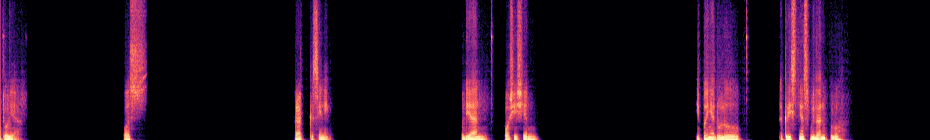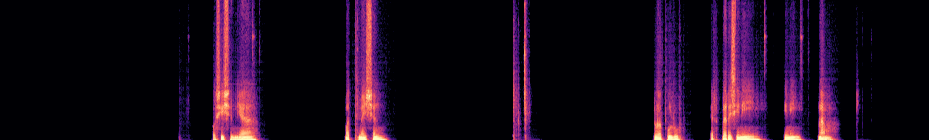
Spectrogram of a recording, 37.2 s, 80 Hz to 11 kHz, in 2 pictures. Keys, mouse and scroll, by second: 0.1 middle click, 0.4 click, 0.6 click, 1.9 click, 2.1 click, 3.6 click, 4.9-7.3 drag, 11.5 middle click, 11.9 middle click, 12.3 middle click, 13.5 click, 14.9 click, 17.3 typing, 18.0 Return, 19.2 middle click, 19.2 scroll down 1, 19.9 middle click, 20.2 typing, 20.2 middle click, 22.3 click, 23.6 click, 25.0 click, 26.6 click, 27.7 click, 28.6-29.5 typing, 31.1 middle click, 31.1 scroll up 1, 32.5 click, 33.8 click, 34.5 click, 35.8 6, 36.0 Return.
